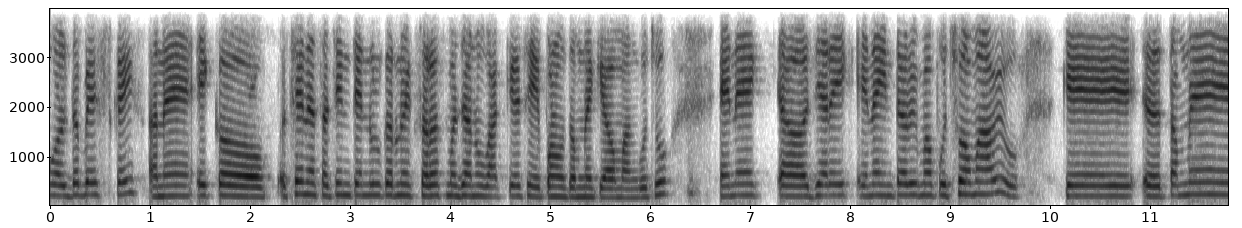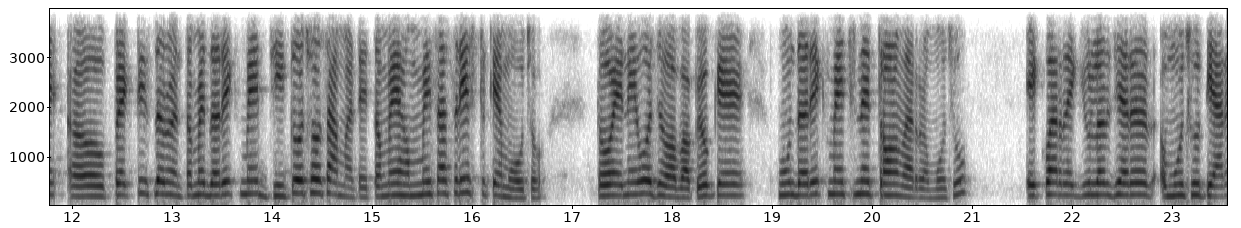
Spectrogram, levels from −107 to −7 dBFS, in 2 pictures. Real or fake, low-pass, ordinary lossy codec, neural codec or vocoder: real; 3.6 kHz; Opus, 24 kbps; none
